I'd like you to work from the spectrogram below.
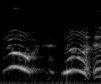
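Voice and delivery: high, loud imitated protest; high repeated cries, half laughing; mock frightened pleading. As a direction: plead in a high put-on panic. Acted pleading while being picked up.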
